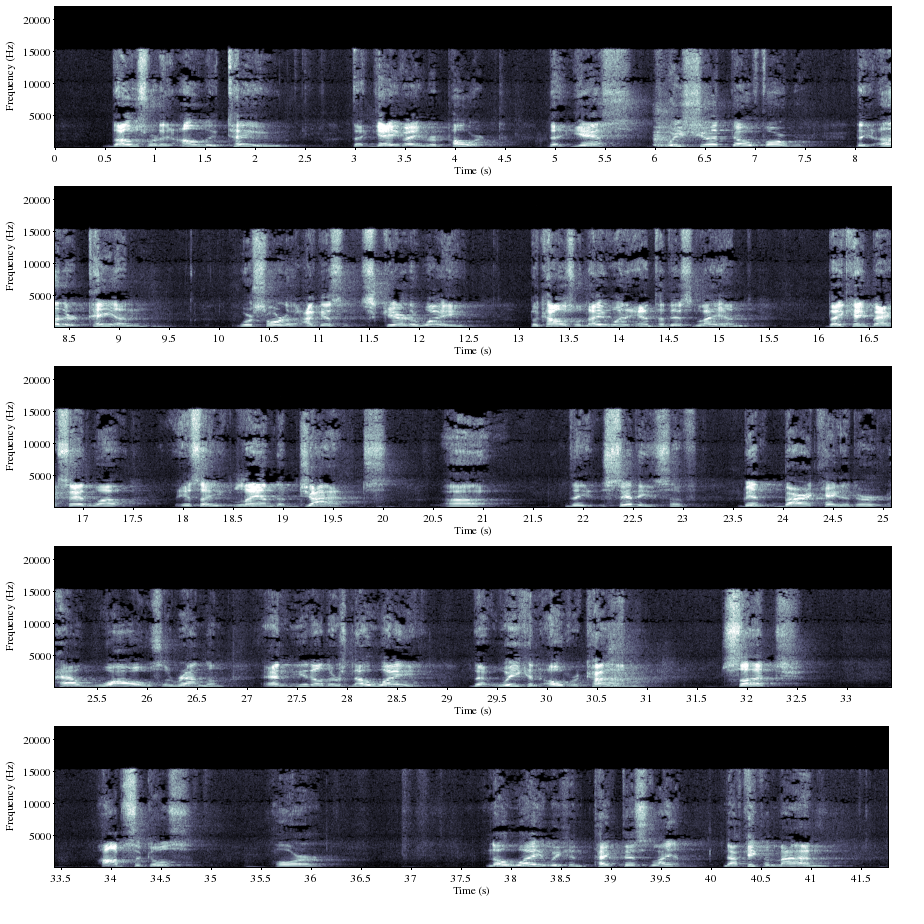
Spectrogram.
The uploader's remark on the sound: Audio Recording of worship service at Persia United Methodist Church in Rogersville, TN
